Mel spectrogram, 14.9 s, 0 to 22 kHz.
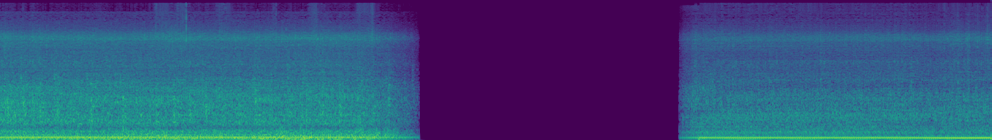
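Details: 1950s Caterpillar D4 diesel, sat at least 20 years before revival: deep, even thrum at about 214 beats a minute with no knocks or misses. Runs really good; normal diesel running.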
